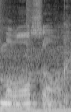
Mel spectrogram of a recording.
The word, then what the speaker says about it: Melancon: Texas is we got DJ melik DJ pronounce that last name for us it's Malon song milon song meon s there you go like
